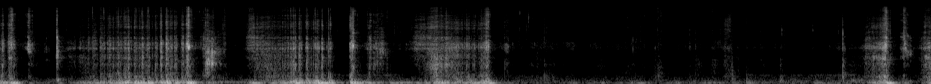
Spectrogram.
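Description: A small, solid, peach-colored bar of dry soap is held in the hand and shaved with a metal utility-knife blade. The result is dry, crunchy scraping strokes with bright, gritty edges over a low rumble. The shaving is dense for the first five seconds, goes quiet with faint scrapes, then grows louder again at the end.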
